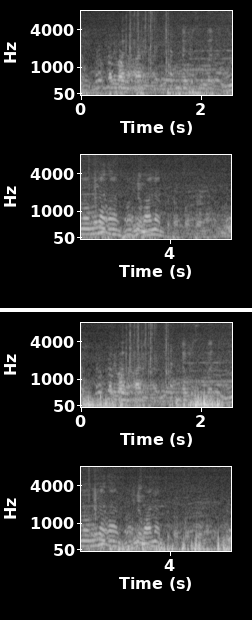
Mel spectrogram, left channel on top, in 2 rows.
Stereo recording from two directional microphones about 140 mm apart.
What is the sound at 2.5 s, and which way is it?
Speech, 5° left (ahead or behind).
